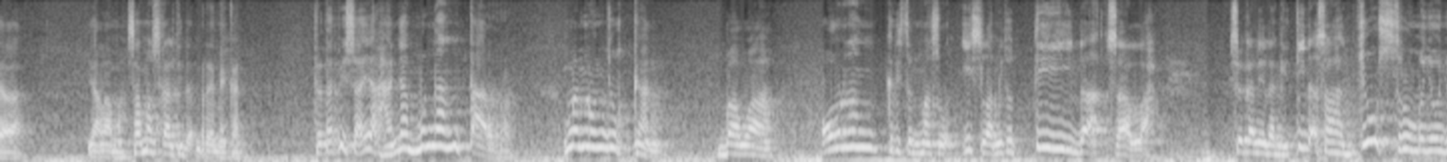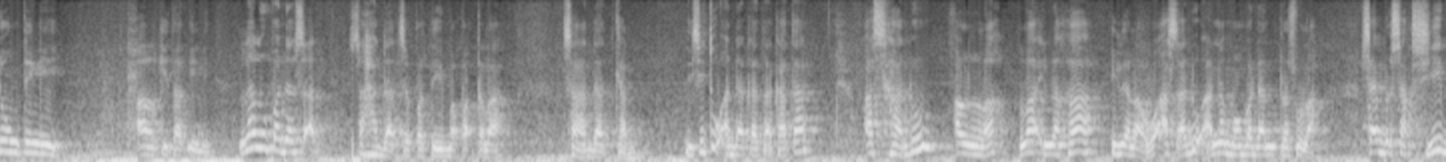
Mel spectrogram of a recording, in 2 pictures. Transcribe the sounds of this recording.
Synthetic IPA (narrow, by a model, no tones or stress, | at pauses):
a | ja̰ŋlama̰samasə̥kalit̪idaʔ̚məɾemeka̰n | t̪ət̪apisajaɦaɲaməŋant̪ar | mənuɲd͡ʒukːan | bawa | oɾaŋkɾist̪ənmasoislamit̪ut̪idaʔsala̰h | səkalilaɡit̪idaʔsalahd͡ʒust̪ɾuməɲuɲd͡ʒʊŋt̪iŋɡi | ʔalkit̪abinḭlalupadasa̰ʔa̰t̪̚saɦadat̪̚səpərt̪ibapaʔt̪əla̰h | saɦadat̪̚ka̰ndisit̪uadakat̪akat̪aʔashaduʔalahlailaha | ilala̰waʔasaduʔa̰namuabadanrasula̰h | sajabərsaksi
